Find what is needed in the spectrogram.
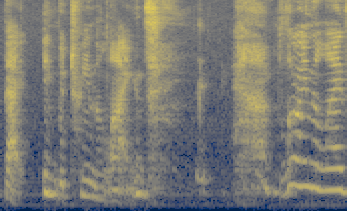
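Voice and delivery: talking through giggles; laughing while explaining the loophole. Real, not acted. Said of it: "I'm already laughing".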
